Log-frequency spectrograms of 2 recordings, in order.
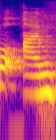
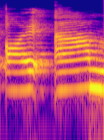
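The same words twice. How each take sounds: First: It is said as one contracted word. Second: It is said as two full separate words. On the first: The speaker calls it right. "इसको आई एम कहा जाएगा" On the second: The speaker calls it wrong. "इसको natural rhythm नहीं कहते"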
